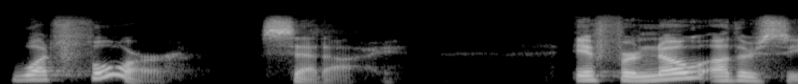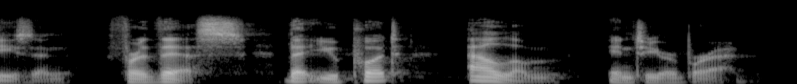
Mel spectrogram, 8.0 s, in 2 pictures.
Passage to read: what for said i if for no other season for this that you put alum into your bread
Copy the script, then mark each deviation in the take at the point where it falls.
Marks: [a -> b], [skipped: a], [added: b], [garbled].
what for said i if for no other season for this that you put alum into your bread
